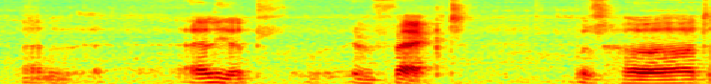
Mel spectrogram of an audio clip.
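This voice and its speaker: Over noticeable background noise, a man speaks at a medium pitch in a London accent. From East End of London, England. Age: 80s+. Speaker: poet. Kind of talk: interview. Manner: halting.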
